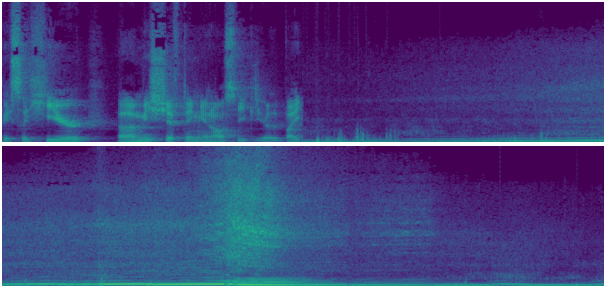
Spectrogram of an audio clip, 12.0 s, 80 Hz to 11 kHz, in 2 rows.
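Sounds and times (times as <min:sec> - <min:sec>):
motorcycle engine accelerating past: 0:03.0 - 0:12.0.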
